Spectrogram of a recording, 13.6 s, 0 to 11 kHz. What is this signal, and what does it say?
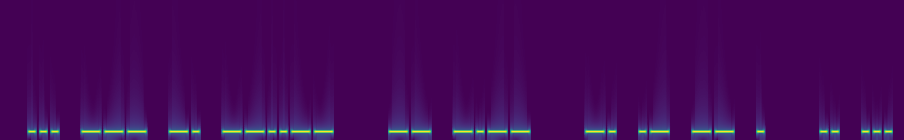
Morse code, heard as a keyed tone, about 14 wpm, spaced as for 12 wpm, 700 Hz. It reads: SON, MY NAME IS
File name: Morsekurs / Witze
